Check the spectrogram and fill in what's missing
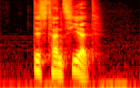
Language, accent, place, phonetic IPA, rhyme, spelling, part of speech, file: German, Germany, Berlin, [dɪstanˈt͡siːɐ̯t], -iːɐ̯t, distanziert, verb, De-distanziert.ogg
- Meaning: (verb) past participle of distanzieren; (adjective) aloof; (verb) inflection of distanzieren: 1. second-person plural present 2. third-person singular present 3. plural imperative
